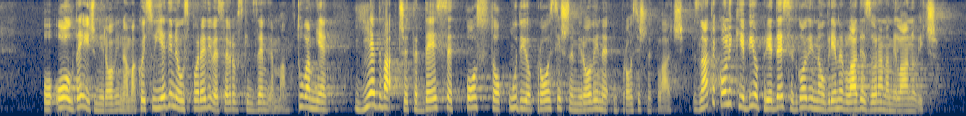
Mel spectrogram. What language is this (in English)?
Croatian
